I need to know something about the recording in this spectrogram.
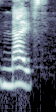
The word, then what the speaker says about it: knives: And it is not knives, it is knives. Here the letter K is silent, right?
